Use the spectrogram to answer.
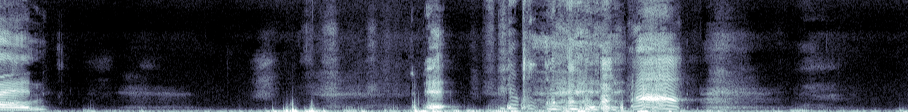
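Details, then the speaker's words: A mother's hiccups: a sudden, sharp voiced hiccup among her soft talking and her baby's sounds in a small room; hiccups. "I can't help the hiccups. They just come out."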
